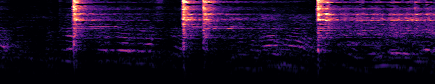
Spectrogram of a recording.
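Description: Three sharp metallic clinks with a short ringing tail, about a second apart, over faint background voices.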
